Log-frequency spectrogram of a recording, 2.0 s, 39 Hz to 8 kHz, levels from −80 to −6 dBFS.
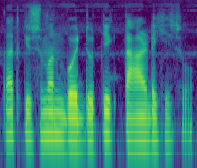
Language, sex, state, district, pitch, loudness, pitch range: Assamese, male, Assam, Hailakandi, 105 Hz, -22 LUFS, 100-115 Hz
